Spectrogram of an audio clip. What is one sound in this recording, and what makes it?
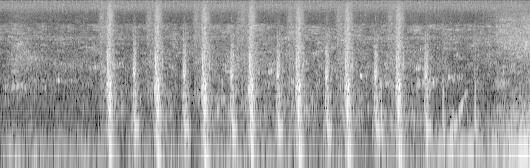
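Quick footsteps patter in an even rhythm.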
